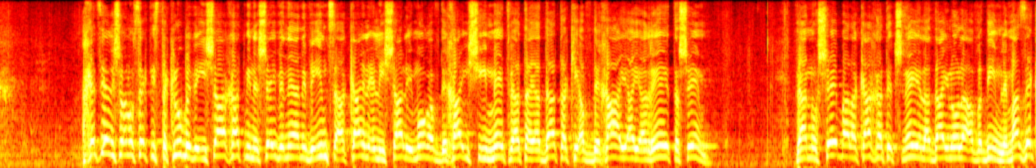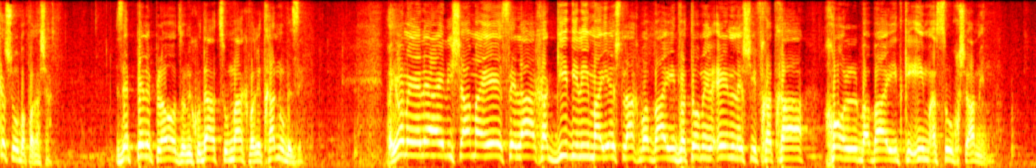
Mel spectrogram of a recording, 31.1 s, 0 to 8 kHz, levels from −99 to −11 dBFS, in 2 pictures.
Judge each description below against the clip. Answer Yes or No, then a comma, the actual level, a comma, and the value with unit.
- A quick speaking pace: No, average, 130 wpm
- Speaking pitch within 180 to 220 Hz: Yes, high, 190 Hz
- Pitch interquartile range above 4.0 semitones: No, average, 3.7 semitones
